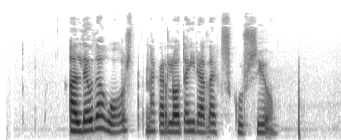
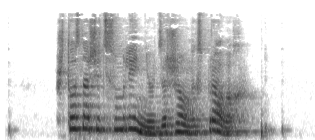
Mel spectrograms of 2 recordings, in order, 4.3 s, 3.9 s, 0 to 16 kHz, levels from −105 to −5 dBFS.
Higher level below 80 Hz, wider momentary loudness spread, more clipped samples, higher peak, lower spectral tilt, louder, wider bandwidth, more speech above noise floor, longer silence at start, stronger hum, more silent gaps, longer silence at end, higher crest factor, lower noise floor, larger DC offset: second, -80 dBFS vs -66 dBFS; about the same, 18 LU vs 17 LU; neither; about the same, -8 dBFS vs -10 dBFS; about the same, -5 dB/octave vs -5.5 dB/octave; about the same, -27 LUFS vs -26 LUFS; second, 10 kHz vs 11.5 kHz; second, 50 dB vs 58 dB; first, 0.85 s vs 0.7 s; neither; neither; first, 0.85 s vs 0.6 s; first, 22 dB vs 16 dB; second, -77 dBFS vs -83 dBFS; neither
